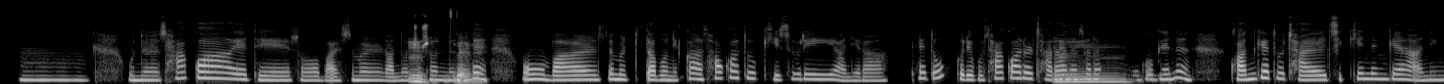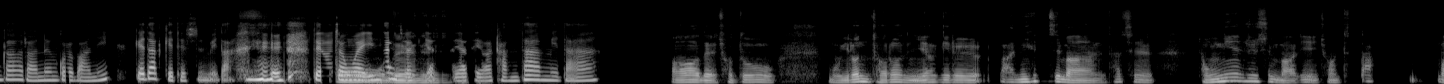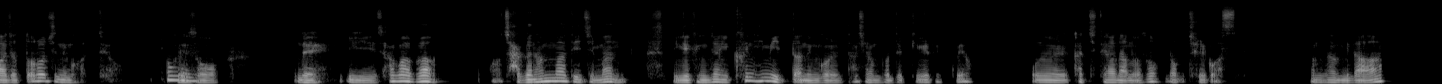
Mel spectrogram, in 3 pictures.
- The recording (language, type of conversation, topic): Korean, podcast, 사과할 때 어떤 말이 가장 효과적일까요?
- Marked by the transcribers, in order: other background noise; laugh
